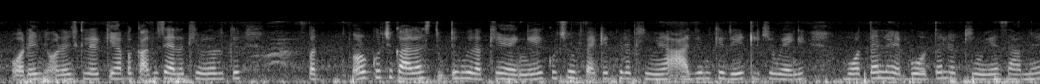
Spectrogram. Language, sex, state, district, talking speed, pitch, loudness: Hindi, female, Rajasthan, Nagaur, 215 wpm, 255 Hz, -18 LUFS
